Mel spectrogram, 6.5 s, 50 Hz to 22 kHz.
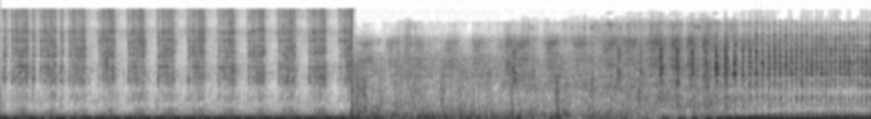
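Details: "Rescue" Tercel wagon (1983) cold start at about -6°F wind chill after sitting a couple of weeks; quick, even cranking under three seconds, then a clean catch into a steady idle; normal cold start and idle.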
